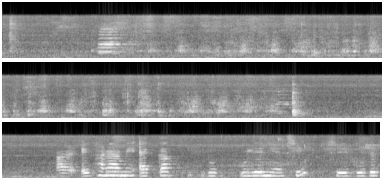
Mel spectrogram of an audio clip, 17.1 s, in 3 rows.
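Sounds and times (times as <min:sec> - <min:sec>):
spices sizzling in pot: 0:00.0 - 0:17.0
spatula scraping pot: 0:01.5 - 0:10.3, 0:15.2 - 0:16.1.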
